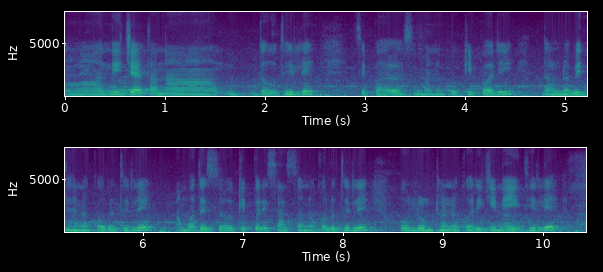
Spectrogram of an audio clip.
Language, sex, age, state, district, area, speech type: Odia, female, 30-45, Odisha, Sundergarh, urban, spontaneous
